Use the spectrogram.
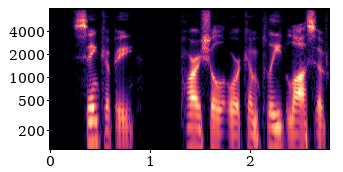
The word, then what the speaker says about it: Syncope: is referred to as Syncopy or in non-medical quarters fainting Syncopy accounts for one in every 30 visits to an emergency room it is pronounced synop Syncopy is due to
